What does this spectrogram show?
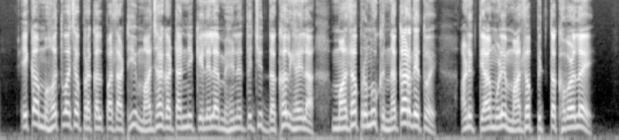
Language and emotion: Marathi, angry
